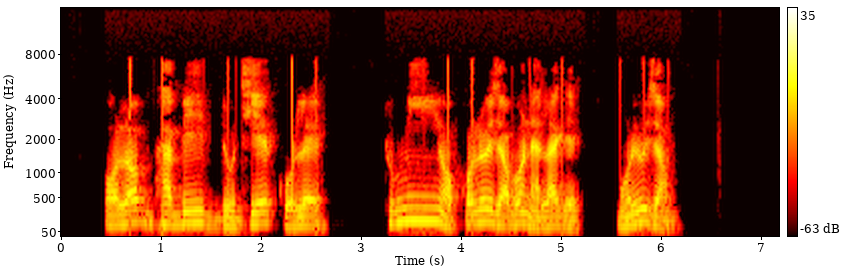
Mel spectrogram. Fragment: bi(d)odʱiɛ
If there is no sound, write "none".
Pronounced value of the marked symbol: d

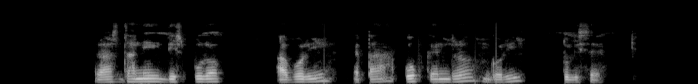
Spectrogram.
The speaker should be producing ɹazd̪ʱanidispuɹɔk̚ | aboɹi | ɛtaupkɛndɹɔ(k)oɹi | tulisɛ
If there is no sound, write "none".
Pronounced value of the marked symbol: ɡ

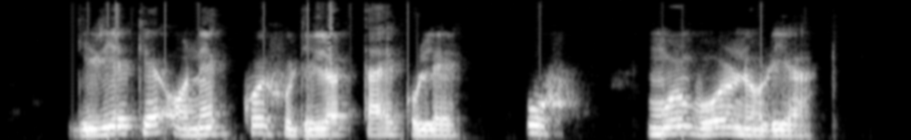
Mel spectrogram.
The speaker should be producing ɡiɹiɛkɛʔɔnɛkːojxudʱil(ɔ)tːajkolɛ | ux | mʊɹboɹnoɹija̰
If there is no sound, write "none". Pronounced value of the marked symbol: ɔ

